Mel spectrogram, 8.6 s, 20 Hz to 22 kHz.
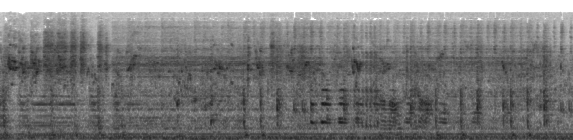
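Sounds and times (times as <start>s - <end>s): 
many budgerigars chirping and twittering in an aviary: 0.0s - 8.5s
rhythmic radio music: 0.0s - 8.5s.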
